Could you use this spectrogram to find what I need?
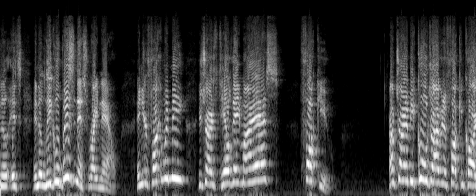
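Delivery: high, ranting complaint; mock road rage. Driver ranting at a tailgater, high mock road rage. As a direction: rant at the driver behind you.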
